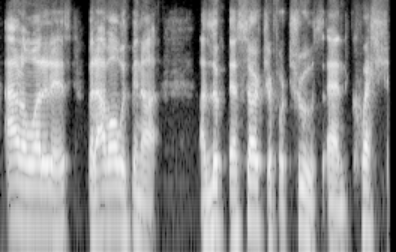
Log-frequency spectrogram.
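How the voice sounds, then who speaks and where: Bright, hesitant male debater from Sweden. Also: on the high side, moderate pace, no echo. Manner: hesitant, searching for words, many fillers. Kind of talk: debate opening statement.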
